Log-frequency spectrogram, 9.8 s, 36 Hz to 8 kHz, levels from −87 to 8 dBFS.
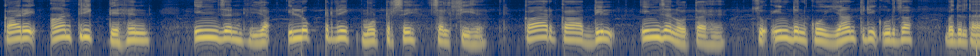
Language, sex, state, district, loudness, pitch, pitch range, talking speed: Hindi, male, Rajasthan, Bikaner, -15 LUFS, 180 Hz, 155-205 Hz, 140 wpm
